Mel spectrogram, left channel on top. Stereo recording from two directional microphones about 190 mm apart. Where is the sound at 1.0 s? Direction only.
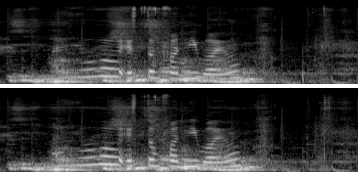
20° right (ahead or behind).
